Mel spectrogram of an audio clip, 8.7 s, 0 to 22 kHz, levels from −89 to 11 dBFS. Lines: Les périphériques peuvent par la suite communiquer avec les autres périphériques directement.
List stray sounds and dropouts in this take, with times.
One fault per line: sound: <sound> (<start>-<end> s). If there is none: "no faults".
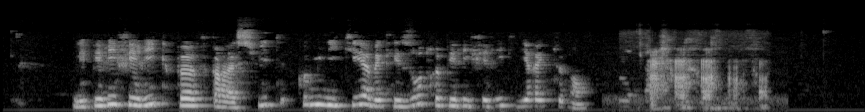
sound: laugh (6.2-7.7 s)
